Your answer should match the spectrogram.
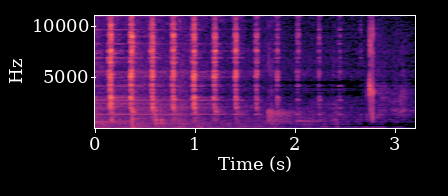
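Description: A clock ticks in a quick, steady rhythm, about five crisp ticks per second, gradually fading quieter, followed by a pause and one last isolated tick. No voices.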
